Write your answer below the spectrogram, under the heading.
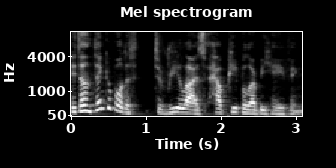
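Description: An ordinary speaking voice from a man, fairly high in pitch and moderate in pace, on a very clean recording with a silent background. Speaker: Bible teaching podcaster. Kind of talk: solo Bible teaching monologue.

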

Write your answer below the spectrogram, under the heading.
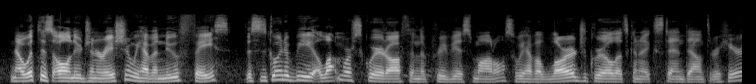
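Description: The sound is dry, without any echo. A man talks very fast. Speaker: car reviewer. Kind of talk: product walkaround review. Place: hall. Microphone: lapel.

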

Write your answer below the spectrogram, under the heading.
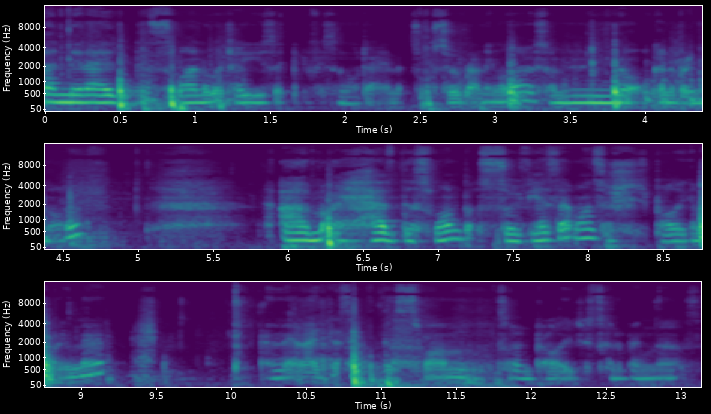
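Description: A woman talking at a very fast pace over loud background noise. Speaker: vlogger. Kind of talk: casual vlog chat. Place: home room. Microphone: phone near.

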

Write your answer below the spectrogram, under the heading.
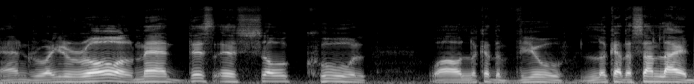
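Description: A man speaks very slowly with ordinary pitch variation in a dry sound with no echo. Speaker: family vlogger. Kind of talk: casual vlog chat. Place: car. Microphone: phone near.

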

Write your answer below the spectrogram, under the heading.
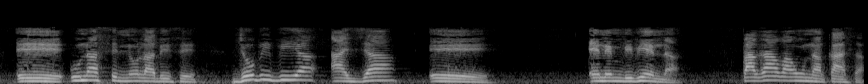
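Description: A man with a Haitian accent at a fairly high pitch, somewhat breathy, very slow, with long, frequent pauses and very even loudness. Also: lively intonation. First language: Haitian Creole (speaking Spanish). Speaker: immigrant association treasurer; guest. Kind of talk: TV interview. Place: studio. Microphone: lapel.

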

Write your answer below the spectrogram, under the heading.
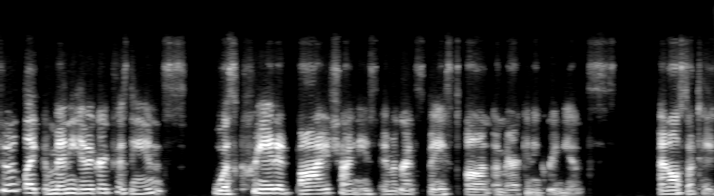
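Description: The speaker is a woman. Her voice shows vocal fry. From North Dakota (Fargo). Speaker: food historian. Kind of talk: lecture.

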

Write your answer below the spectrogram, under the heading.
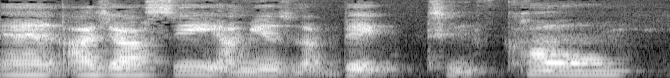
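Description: This woman has a very deep, low pitch and speaks at a very slow pace. Room echo is audible. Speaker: vlogger. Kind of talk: casual vlog chat. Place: bathroom. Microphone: phone near.

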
